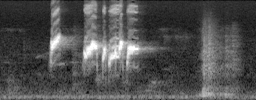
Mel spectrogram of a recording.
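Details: Red-whiskered bulbul in captivity delivering one clear phrase: an opening whistled note, then four fast, slurred, cheerful whistles running together. A brief soft rustle follows a moment later.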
